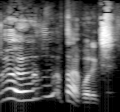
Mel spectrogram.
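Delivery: hesitant clueless extra; mumbling extra. Retold or imitated. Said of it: "Έτσι κι αυτός".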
